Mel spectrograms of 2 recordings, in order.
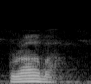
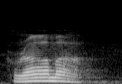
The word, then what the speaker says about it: Rama: Srila Guru Maharaj, Rama is the true pronunciation, but if one says Ram, that does not mean it has no value. It will have some effect.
